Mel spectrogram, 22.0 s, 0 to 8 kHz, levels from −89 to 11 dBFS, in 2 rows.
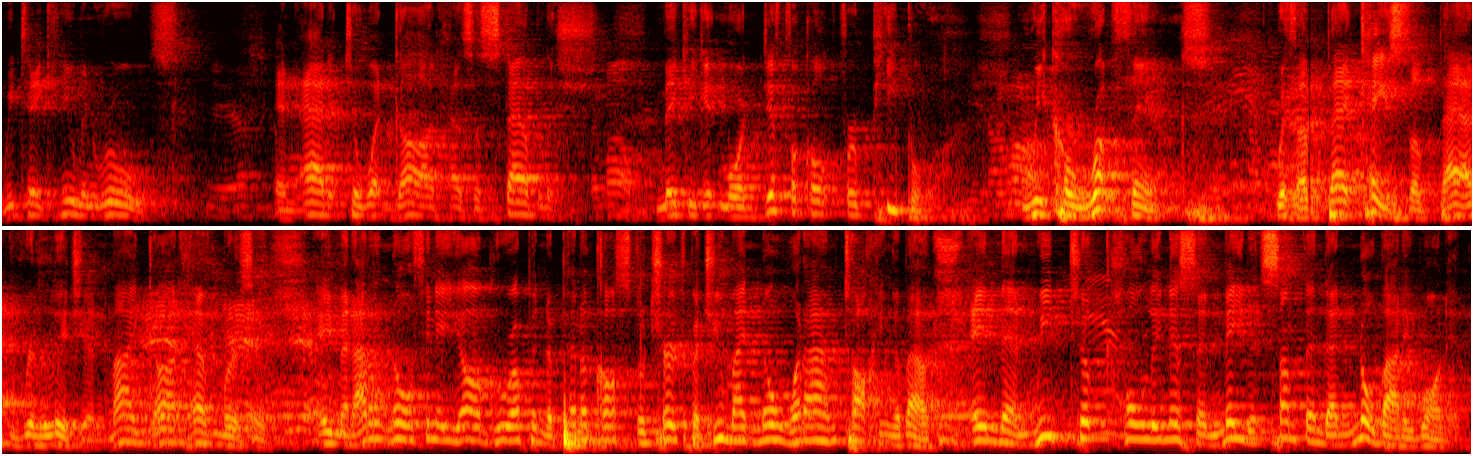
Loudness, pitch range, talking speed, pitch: -29 LUFS, 150-200 Hz, 175 wpm, 175 Hz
